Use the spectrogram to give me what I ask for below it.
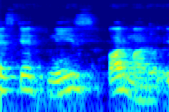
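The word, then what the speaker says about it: gneiss: इसको pronunciation proper करें बेटा, प्रोनाउंस प्रॉपर करें। इसको नीज बोलते हैं, जिनेसिस नहीं बोलते, कई लोग इसको जिनेसिस बोलते हैं, तो इसका होता है प्रोनाउंस नीज और मार्बल।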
